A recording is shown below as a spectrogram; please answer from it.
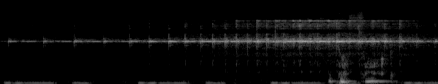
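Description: Horror short film soundtrack: a sustained high-pitched ringing tone that swells louder toward the end, with faint ticking along it. A brief low sound comes under it about three seconds in.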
